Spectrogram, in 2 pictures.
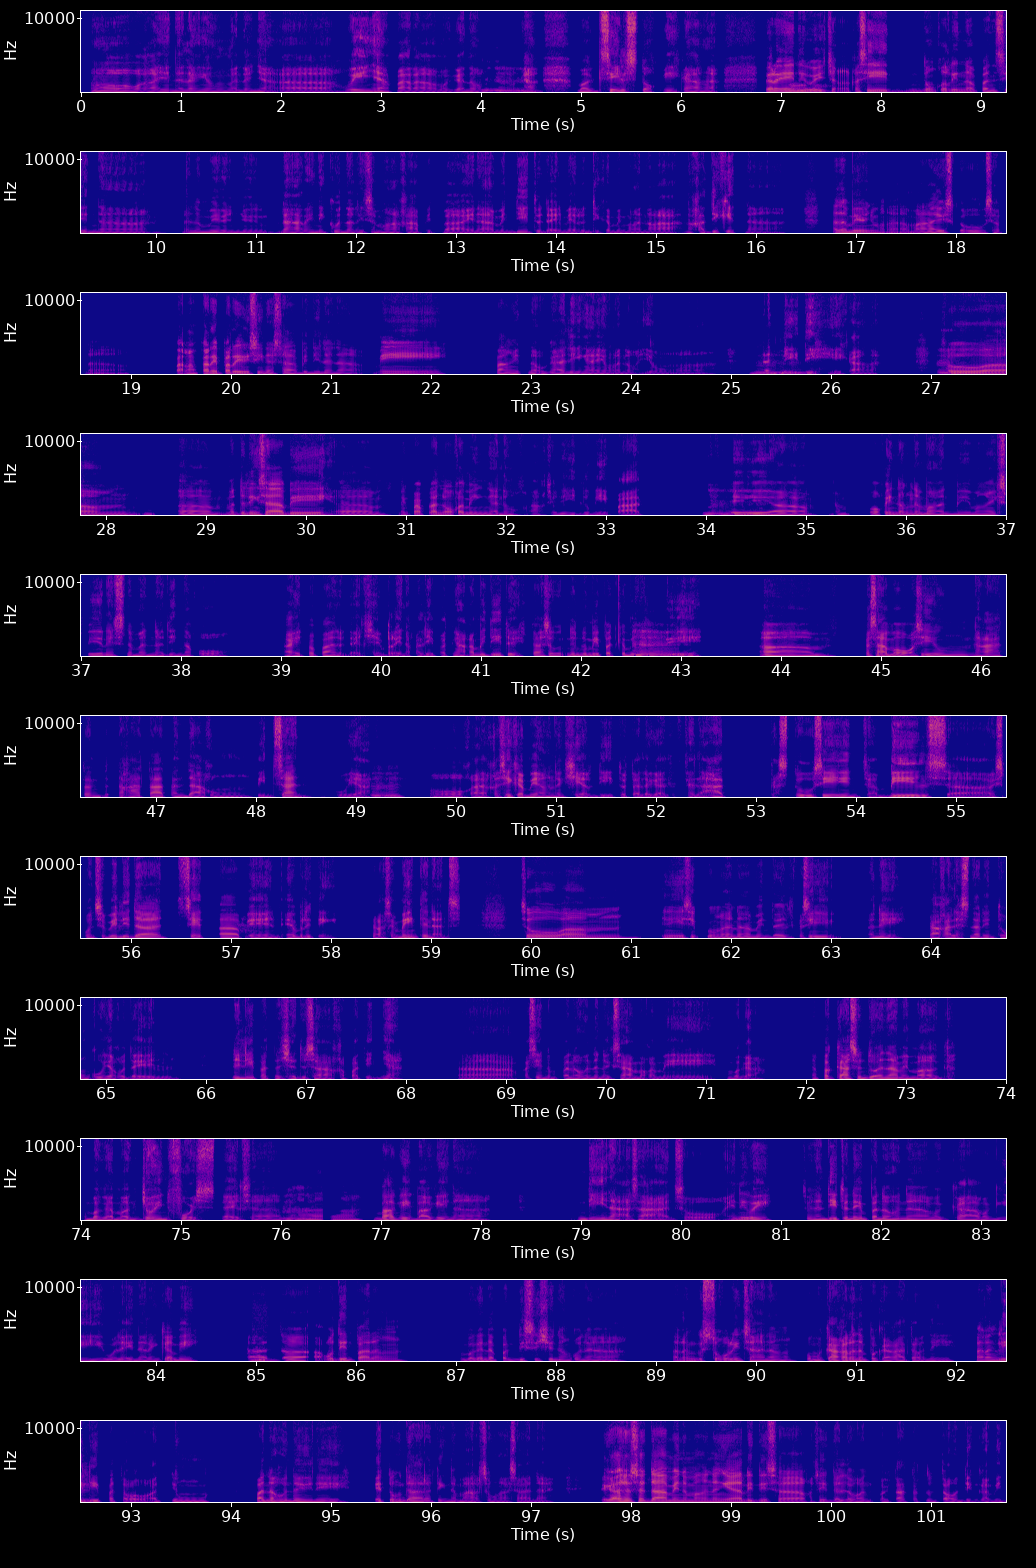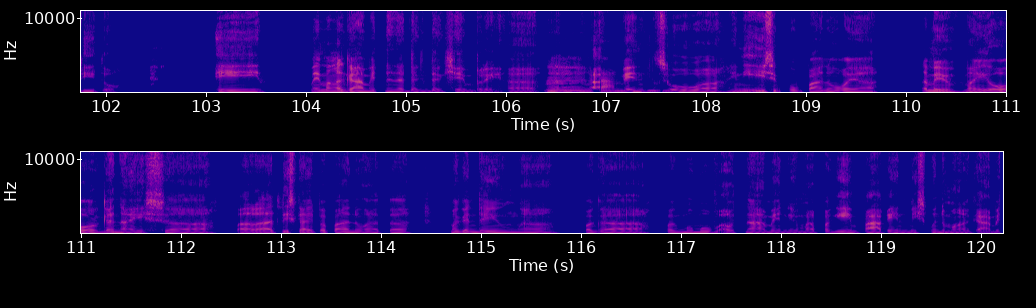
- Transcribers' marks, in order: laughing while speaking: "ah"; throat clearing; in English: "set up and everything"
- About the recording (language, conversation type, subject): Filipino, advice, Paano ko maayos na maaayos at maiimpake ang mga gamit ko para sa paglipat?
